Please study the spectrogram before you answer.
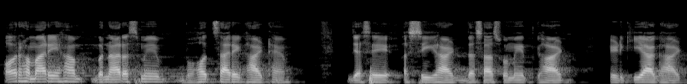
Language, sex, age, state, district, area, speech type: Hindi, male, 18-30, Uttar Pradesh, Varanasi, rural, spontaneous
